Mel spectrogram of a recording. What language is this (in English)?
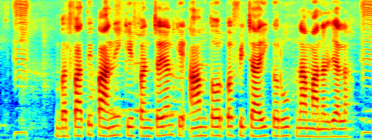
Bhojpuri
